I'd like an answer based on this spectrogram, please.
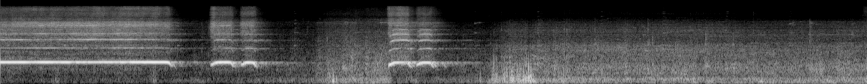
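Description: Darjeeling Himalayan Railway steam locomotive whistle: one long steady blast, then two short toots about two seconds in and another pair of short toots about four seconds in. After that, the train's coaches rolling past with a steady rumble.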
